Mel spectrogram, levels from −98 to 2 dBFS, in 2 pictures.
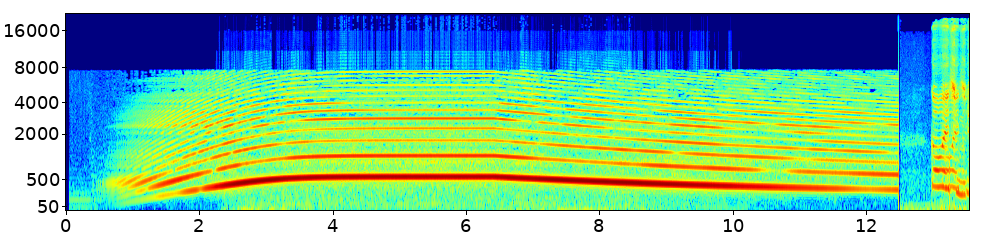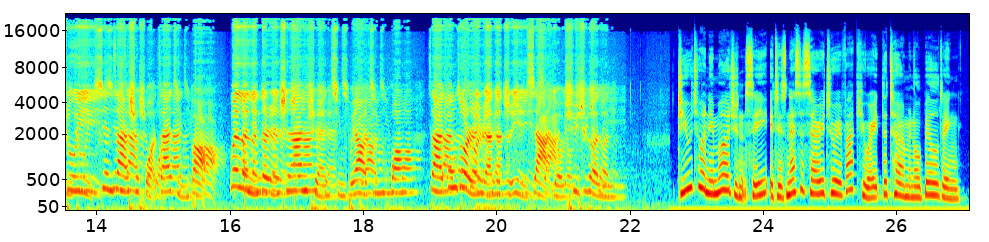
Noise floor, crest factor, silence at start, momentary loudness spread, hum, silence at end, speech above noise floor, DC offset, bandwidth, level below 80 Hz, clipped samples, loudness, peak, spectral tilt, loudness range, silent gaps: -48 dBFS; 8 dB; 0.75 s; 15 LU; none; 0.15 s; 34 dB; under 0.1%; over 20 kHz; -44 dBFS; 0.3%; -8 LUFS; 0 dBFS; -3 dB/octave; 11 LU; none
